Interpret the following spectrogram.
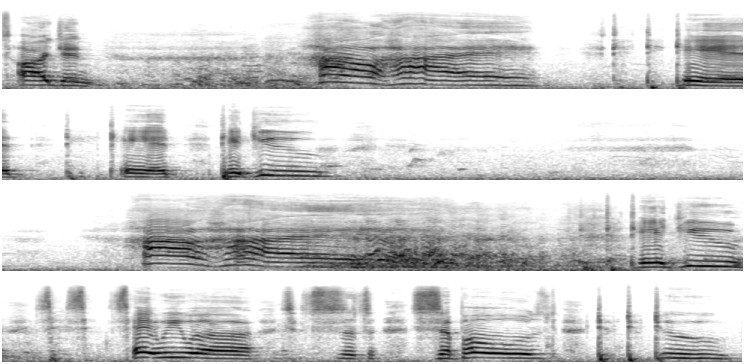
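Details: Stuttering imitated by a male comedian portraying a paratrooper; acted, not a real speaker with the disorder.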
